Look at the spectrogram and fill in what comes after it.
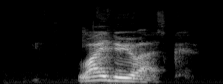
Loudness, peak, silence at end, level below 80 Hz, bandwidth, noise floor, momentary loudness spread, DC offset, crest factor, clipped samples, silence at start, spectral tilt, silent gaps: -15 LUFS; -2 dBFS; 0.65 s; -58 dBFS; 10 kHz; -60 dBFS; 14 LU; under 0.1%; 16 dB; under 0.1%; 0.8 s; -7.5 dB/octave; none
